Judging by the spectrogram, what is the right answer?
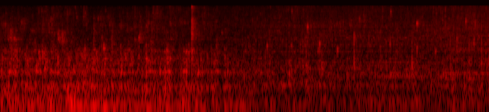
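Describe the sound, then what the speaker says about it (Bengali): Sweet pumpkin sizzles and fries in a pan, a soft continuous crackle with occasional small pops, steady and fairly quiet throughout. "এখানে দেখতেছি ও মিষ্টি কুমড়া ভাজি হচ্ছে, মিষ্টি কুমড়া ভাজি হচ্ছে।"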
